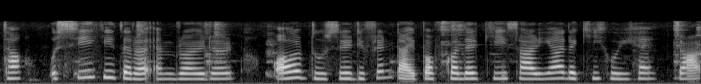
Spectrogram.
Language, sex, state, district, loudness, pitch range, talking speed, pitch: Hindi, female, Himachal Pradesh, Shimla, -19 LUFS, 255-275 Hz, 145 wpm, 265 Hz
